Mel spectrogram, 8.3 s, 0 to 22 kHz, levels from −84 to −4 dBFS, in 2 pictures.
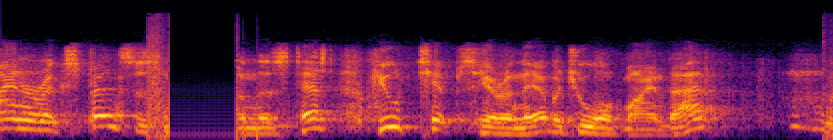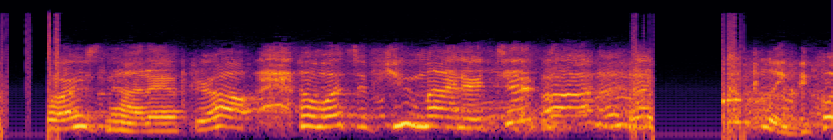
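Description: Intermittent contact breaks the signal three times: from 0.74 to 1.29 s, 4.12 to 4.46 s, and 7.32 to 7.89 s. A loose cable or plug briefly loses its connection, so the audio drops out for about 342 ms, 231 ms and 345 ms respectively, leaving faint hiss while the line is open. Each gap is framed by crackle as the contact scrapes apart and then reseats.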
